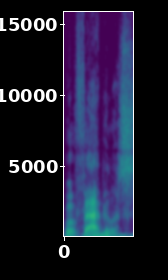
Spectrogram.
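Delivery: put-on tough voice, "fabulous" said tough. Asking if a dad said it like this: imitating a tough "fabulous". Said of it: "a tough".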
